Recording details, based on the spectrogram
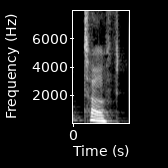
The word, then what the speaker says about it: tough: Outra palavrinha aqui que é fácil de pronunciar, mas difícil de saber que ela se pronuncia assim, que é o tough, T-O-U-G-H, tough, tough. Pensa naquele som bobo, a, e um F mesmo, tá?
